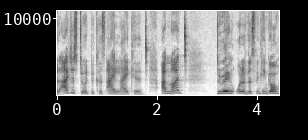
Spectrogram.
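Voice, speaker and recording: A woman's fairly high-pitched, lively voice at a moderate pace, big swings in loudness, dry and close with no echo, in a very clean recording over a silent background. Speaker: podcast host. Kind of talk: casual chat. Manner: talkative.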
